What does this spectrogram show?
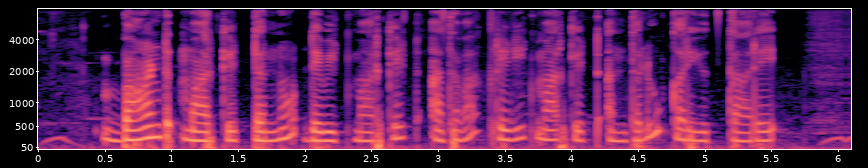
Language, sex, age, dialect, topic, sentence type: Kannada, female, 18-24, Mysore Kannada, banking, statement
